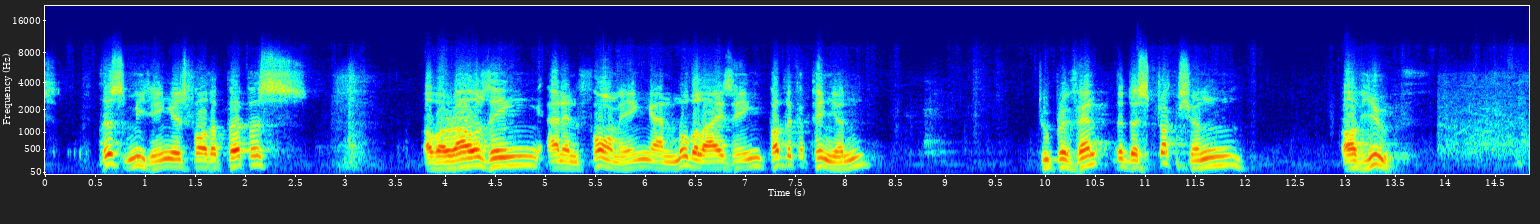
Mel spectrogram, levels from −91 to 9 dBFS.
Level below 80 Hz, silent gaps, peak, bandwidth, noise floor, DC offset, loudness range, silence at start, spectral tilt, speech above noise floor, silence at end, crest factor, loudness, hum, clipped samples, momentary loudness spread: -68 dBFS; none; 0 dBFS; 8.2 kHz; -64 dBFS; under 0.1%; 6 LU; 0 s; -6 dB/octave; 50 dB; 1.4 s; 16 dB; -15 LUFS; 60 Hz at -50 dBFS; under 0.1%; 11 LU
